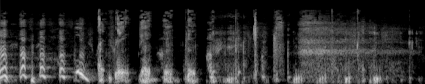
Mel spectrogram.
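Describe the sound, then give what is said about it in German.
Horses snort and sniff while being fed, a quick run of short, breathy bursts that gives way to a rougher, noisier stretch of snuffling near the end. “Ihr seid zu hören. Pferde füttern.”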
